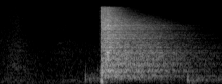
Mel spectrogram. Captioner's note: kapow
